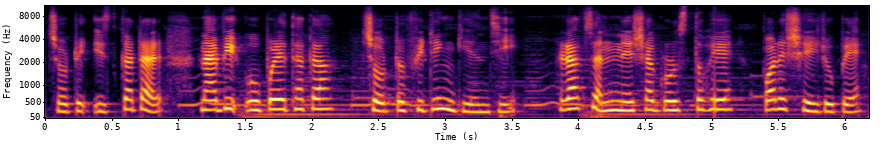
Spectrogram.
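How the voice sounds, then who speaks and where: A woman's voice: high-pitched, normal speed. A woman reading a scripted dramatic audio story as its narrator. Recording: music under the voice. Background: music.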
